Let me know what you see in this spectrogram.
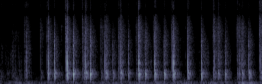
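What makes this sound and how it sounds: Long nails tap and scratch on the solid, flat cardboard hardcover of a large spiral-bound notebook with a striped navy and white cover. The result is a quick, irregular run of short, dry clicking taps. Each tap has a hollow mid-range tone, little bass, and almost no ring.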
